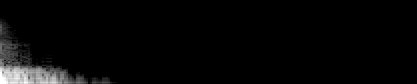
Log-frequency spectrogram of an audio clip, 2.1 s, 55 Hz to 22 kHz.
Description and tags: Dirty Tony's Kick Drum Mx 092
This is the Dirty Tony's Kick Drum. He recorded it at Johnny's studio, the only studio with a hole in the wall!
It has been recorded with four mics, and this is the mix of all!
dirty, drum, kick, kit, pack, punk, raw, realistic, tony, tonys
